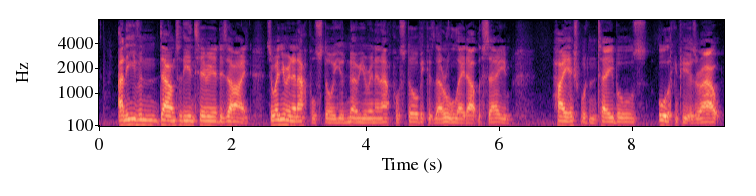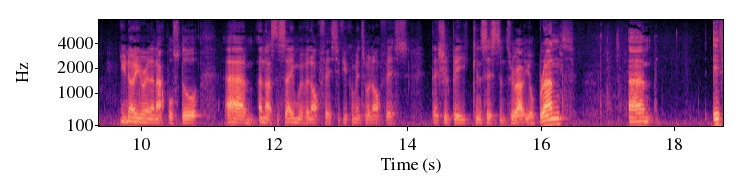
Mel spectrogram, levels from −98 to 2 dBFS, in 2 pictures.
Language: English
